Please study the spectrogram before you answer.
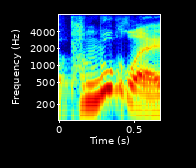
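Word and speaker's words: Pamukkale: So, Pamuk is how you pronounce that. It means cotton castle in the in the Turkish language.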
